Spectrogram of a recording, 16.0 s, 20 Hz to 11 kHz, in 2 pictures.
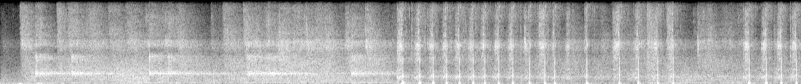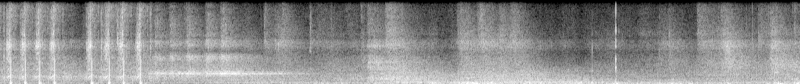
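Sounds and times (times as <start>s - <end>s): airsoft gun firing bursts: 2.4s - 10.0s.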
